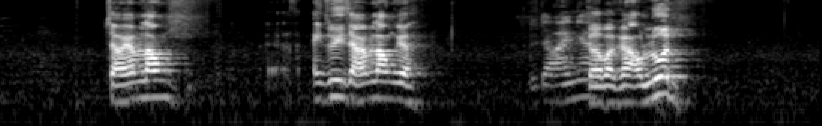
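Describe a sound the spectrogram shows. A young man speaks calmly and close by, in short phrases.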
